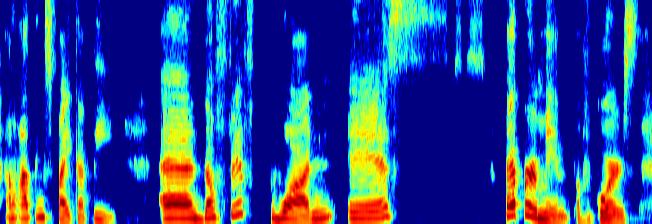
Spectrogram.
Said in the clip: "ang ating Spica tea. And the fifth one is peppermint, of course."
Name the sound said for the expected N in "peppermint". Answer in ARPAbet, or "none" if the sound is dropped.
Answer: N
